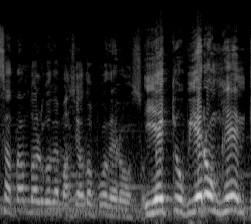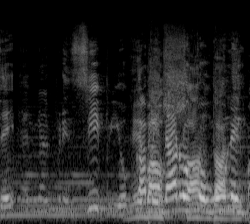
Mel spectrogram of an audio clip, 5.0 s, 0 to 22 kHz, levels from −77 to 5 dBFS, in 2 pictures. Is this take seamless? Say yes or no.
no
